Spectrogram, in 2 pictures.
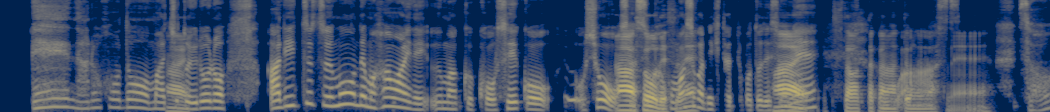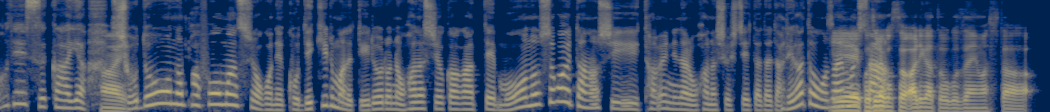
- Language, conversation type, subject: Japanese, podcast, その情熱プロジェクトを始めたきっかけは何でしたか？
- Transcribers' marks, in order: none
